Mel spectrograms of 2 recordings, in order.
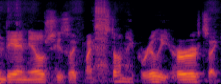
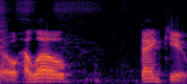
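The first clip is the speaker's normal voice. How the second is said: imitated Southern accent; 3 semitones higher than usual. Speaker quoting what a woman is heard saying, southern accent. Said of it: "you hear her say in a in a southern accent".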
